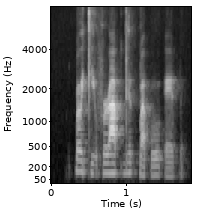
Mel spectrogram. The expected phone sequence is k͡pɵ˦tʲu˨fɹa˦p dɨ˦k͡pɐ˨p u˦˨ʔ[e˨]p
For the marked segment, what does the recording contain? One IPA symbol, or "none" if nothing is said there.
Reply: e˨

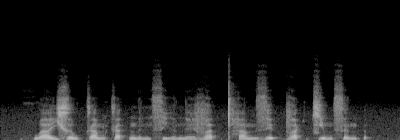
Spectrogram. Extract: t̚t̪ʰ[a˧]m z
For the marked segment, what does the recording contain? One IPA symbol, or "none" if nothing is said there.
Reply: a˧˩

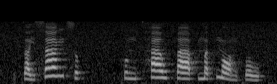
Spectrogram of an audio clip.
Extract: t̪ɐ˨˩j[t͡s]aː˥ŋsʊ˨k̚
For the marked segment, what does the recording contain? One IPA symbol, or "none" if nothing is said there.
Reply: s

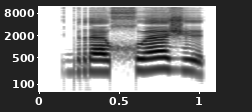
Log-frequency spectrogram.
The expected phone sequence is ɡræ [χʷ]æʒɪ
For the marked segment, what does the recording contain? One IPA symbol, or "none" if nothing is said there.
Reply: χʷ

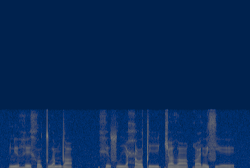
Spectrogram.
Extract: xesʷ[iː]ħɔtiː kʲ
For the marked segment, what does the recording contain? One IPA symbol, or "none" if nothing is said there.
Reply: iː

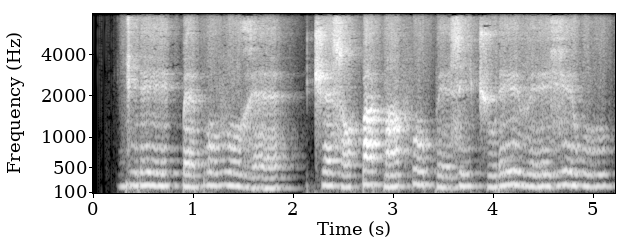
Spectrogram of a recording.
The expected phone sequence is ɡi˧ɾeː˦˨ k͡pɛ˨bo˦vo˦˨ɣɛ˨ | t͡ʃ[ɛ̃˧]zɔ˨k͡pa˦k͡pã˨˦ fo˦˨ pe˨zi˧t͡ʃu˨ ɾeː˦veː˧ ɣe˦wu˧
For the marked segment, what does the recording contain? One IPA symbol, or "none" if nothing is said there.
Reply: ɛ˧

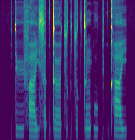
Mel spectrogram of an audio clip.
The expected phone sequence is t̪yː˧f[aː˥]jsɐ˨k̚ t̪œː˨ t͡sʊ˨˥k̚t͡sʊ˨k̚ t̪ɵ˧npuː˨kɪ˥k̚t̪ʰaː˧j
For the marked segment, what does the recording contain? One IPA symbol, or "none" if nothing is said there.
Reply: aː˨˧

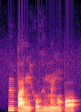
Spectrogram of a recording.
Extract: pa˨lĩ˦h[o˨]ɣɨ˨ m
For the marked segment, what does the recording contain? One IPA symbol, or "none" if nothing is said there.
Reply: o˨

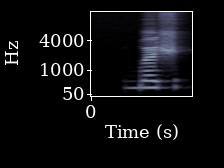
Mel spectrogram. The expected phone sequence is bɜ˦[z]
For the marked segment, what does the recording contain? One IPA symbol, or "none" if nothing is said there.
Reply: ʃ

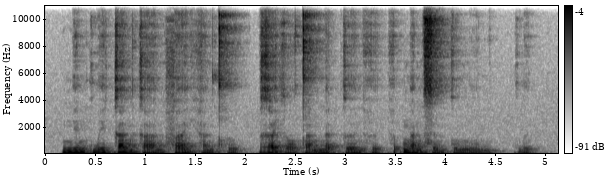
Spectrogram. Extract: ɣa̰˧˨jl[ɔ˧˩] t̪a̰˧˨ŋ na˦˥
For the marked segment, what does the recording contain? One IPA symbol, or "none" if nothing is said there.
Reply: ɔ˧˩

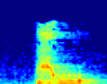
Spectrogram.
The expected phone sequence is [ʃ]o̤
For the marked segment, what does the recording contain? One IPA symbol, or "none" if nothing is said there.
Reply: ʒ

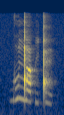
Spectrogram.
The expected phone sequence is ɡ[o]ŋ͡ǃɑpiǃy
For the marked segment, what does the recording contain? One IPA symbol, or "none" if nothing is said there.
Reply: o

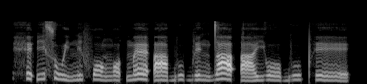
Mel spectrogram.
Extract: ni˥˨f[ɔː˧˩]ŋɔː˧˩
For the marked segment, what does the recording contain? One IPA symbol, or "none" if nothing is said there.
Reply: ɔː˧˩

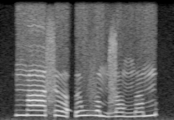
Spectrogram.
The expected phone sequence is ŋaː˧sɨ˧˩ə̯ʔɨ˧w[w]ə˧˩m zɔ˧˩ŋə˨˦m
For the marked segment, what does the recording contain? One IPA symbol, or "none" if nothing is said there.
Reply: v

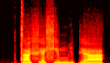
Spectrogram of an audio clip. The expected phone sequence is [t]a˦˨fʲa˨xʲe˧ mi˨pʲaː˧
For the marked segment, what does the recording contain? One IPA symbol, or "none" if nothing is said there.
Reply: t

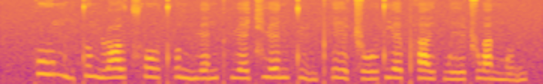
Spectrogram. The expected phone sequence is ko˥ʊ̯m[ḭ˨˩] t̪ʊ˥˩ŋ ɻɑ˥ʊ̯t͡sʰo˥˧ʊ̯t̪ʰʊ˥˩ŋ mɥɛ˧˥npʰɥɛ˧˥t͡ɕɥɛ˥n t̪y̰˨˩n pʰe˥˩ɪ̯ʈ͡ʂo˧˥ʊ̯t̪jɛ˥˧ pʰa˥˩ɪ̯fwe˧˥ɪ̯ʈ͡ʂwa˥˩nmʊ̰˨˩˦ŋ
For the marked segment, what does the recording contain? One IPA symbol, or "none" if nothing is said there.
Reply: ḭ˨˩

